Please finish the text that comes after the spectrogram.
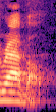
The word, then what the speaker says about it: rebel: Sam is a rebel. He rebels. Where is the stress in a noun? Yes, it's on the first syllable.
